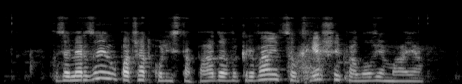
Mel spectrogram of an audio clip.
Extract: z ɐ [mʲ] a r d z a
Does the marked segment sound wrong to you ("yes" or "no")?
no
